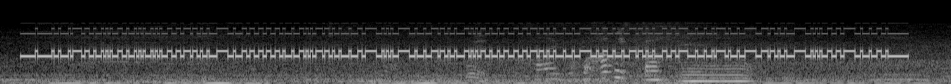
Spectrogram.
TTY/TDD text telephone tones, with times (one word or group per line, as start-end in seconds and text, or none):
0.5-1.8 3060668
2.0-3.2 578814
3.3-4.3 75651
4.5-5.3 4028
5.5-6.3 1521
6.5-7.6 891315
7.8-8.9 568510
